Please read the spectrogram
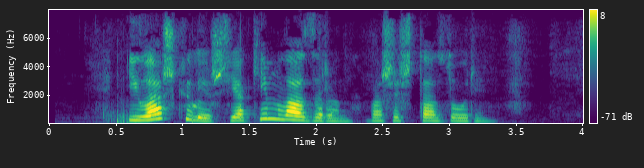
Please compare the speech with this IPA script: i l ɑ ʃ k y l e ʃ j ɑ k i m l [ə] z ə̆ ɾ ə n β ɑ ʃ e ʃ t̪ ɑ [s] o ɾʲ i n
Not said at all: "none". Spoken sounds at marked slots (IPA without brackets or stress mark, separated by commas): ɑ, z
